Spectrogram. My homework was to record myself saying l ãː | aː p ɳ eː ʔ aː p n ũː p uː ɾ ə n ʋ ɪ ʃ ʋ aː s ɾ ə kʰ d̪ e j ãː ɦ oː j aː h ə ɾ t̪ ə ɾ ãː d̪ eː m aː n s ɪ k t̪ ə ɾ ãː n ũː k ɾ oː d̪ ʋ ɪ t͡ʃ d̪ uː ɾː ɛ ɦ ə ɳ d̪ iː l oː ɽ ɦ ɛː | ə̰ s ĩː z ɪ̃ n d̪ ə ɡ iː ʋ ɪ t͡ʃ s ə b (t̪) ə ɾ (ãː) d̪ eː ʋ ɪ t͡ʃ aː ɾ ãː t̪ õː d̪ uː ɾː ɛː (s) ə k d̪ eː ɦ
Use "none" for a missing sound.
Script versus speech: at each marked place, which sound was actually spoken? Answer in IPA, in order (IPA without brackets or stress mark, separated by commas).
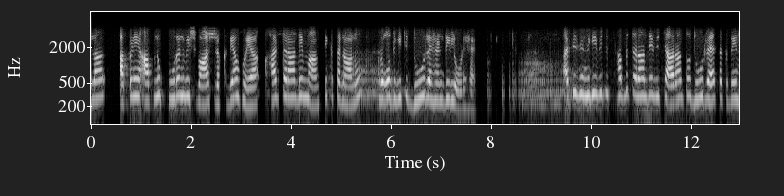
t̪, ãː, s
